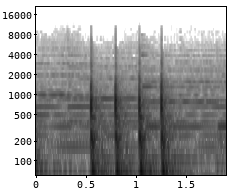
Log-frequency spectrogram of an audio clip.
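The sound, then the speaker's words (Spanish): Four loud, evenly spaced knocks by a ship's captain on a wooden cabin door aboard a sailing ship, with a faint low hum underneath and no voices. “Mientras aún estaba orando, alguien llamó fuertemente a su puerta.”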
